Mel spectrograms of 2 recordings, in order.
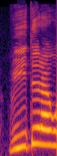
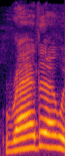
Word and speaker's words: read: read의 과거형과 PP형은요. read라고 읽으시면 안 되고요. read라고 읽으셔야 돼요. 스펠이 똑같다 보니까 여러분들께서 그냥 read라고 읽어버리는 실수를 많이 하시는데요. 과거랑 PP형은 무조건 read라고 읽어주시라고 발음 때문에 얘도 하나 넣어드렸어요.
